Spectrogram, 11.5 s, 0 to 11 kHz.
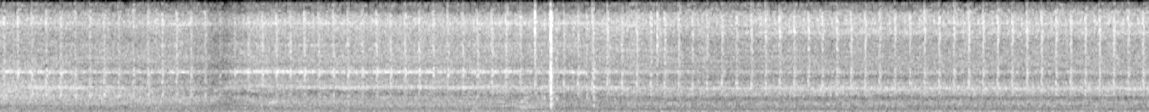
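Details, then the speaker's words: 1984 Fox body that sat 20 years, 40k original miles, idling: light, quick top-end ticking over a steady idle; owner hopes lifters are just short of oil from sitting; good oil pressure, runs smooth without missing, some smoke. "There's a little lifter noise over here. I'm hoping that's just because those lifters are out of oil from sitting so long."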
